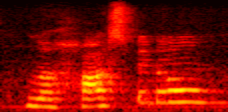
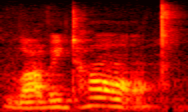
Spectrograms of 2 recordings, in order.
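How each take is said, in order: First: The name sounds like 'le hospital'. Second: The name sounds like 'lopital'. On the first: The speaker calls it wrong. "this title makes it sound as if it's Le, Hos- Le Hospital" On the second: The speaker calls it right. "it's actually pronounced L'Hopital"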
